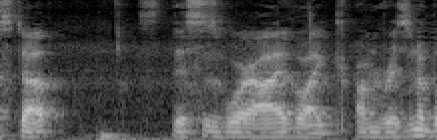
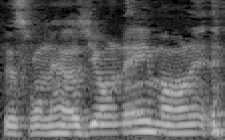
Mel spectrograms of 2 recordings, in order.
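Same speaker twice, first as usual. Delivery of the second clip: very high, schmoozy, smooth-talking newsie paperboy patter; 9 semitones higher than usual. Acting out selling papers as a newsie: schmoozy newsie voice. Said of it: "the schmoozy pizzazz of, like".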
